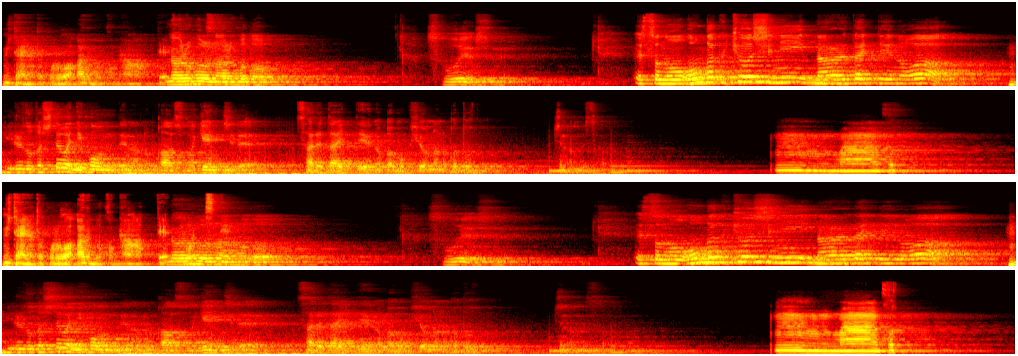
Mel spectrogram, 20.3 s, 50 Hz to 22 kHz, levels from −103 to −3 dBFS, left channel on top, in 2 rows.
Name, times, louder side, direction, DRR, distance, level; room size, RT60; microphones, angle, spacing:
voice 1, 0.0-2.2 10.1-10.2 17.9-19.1, right 5 dB, 70° right, 15 dB, 0.3 m, -31 dB
voice 2, 1.6-2.7 4.3-5.1 6.3-9.6 10.2-12.8 13.1-14.9 15.7-16.0, left 2 dB, 85° left, 5 dB, 0.9 m, -32 dB
sound 1, 10.8-17.0, left 2 dB, 55° left, 0.7 m, -41 dB
7.3 x 6.1 x 6.1 m, 2.4 s
head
